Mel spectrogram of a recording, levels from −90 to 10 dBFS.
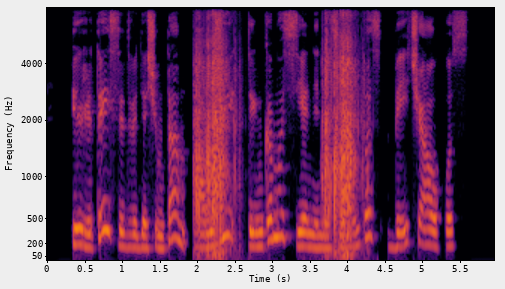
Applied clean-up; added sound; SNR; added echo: none; Rattle; -2 dB; none.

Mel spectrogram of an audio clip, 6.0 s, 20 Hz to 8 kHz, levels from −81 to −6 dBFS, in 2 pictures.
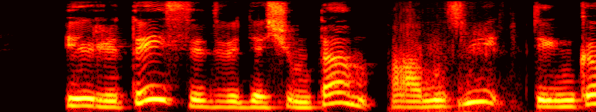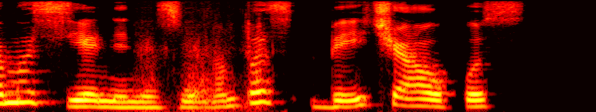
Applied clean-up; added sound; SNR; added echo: neural separator model SepFormer DNS4.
